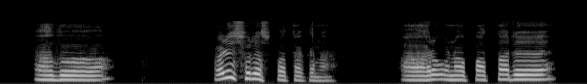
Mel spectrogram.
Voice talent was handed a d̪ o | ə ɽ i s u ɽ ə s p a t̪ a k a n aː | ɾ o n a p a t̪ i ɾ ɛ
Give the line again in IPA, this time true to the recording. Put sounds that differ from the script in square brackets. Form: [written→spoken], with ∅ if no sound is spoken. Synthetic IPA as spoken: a d̪ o | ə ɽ i s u [ɽ→ɾ] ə s p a t̪ a k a n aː | ɾ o n a p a t̪ [i→a] ɾ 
